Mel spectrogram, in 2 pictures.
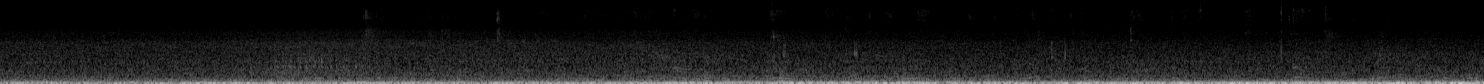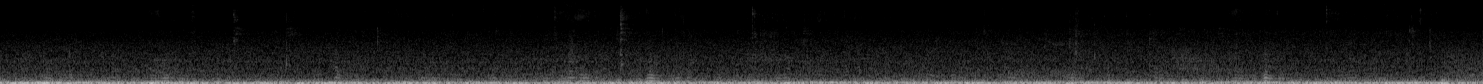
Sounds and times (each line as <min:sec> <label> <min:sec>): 0:00.1 huge building site 0:20.4
0:21.8 huge building site 0:29.6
